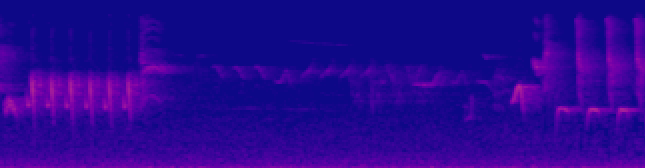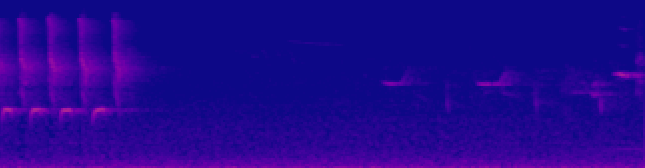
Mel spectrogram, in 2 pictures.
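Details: Nightingale in the wild delivering a quick run of repeated notes, a pause, then a loud rattling series of about seven strong, evenly spaced notes, with quieter chirps afterwards and a continuous low rumble.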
